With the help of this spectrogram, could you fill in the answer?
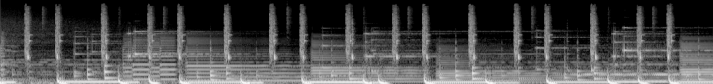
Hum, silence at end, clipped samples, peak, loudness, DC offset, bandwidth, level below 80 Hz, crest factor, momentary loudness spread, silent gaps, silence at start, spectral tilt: none; 0 s; under 0.1%; 0 dBFS; -11 LUFS; under 0.1%; 17.5 kHz; -12 dBFS; 8 dB; 4 LU; none; 0 s; -5.5 dB/octave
